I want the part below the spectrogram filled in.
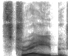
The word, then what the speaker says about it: Strabe: Strabe spricht man das Projekt aus. – Mhm. – S-T-R-A-B-E geschrieben.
